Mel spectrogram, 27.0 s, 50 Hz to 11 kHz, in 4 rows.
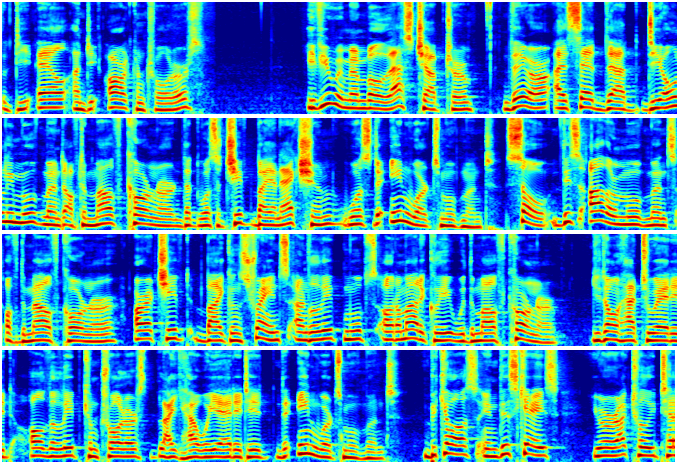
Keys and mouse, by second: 3.0 Right, 3.6 Left, 6.2 Right, 7.8 KP_1, 8.1 a, 11.3 middle click, 14.8 right click, 17.3-18.8 middle drag, 18.8 right click, 19.0 middle click, 19.2 middle click, 20.2 middle click, 21.5 right click, 22.2 g, 23.0 click, 23.9 click, 24.2 g, 24.8-26.4 drag, 26.4 KP_1.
